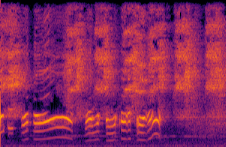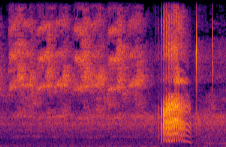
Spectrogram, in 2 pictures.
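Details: Pet parrot talking while playing with a mobile phone: wavering tonal speech-like phrases in the first two seconds, then a steady hiss and a short harsh burst near the end.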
